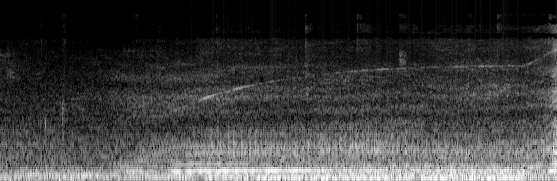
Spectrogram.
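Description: Car engine running and growing steadily louder as it accelerates, with a thin high whine that climbs in pitch from about two seconds in.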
